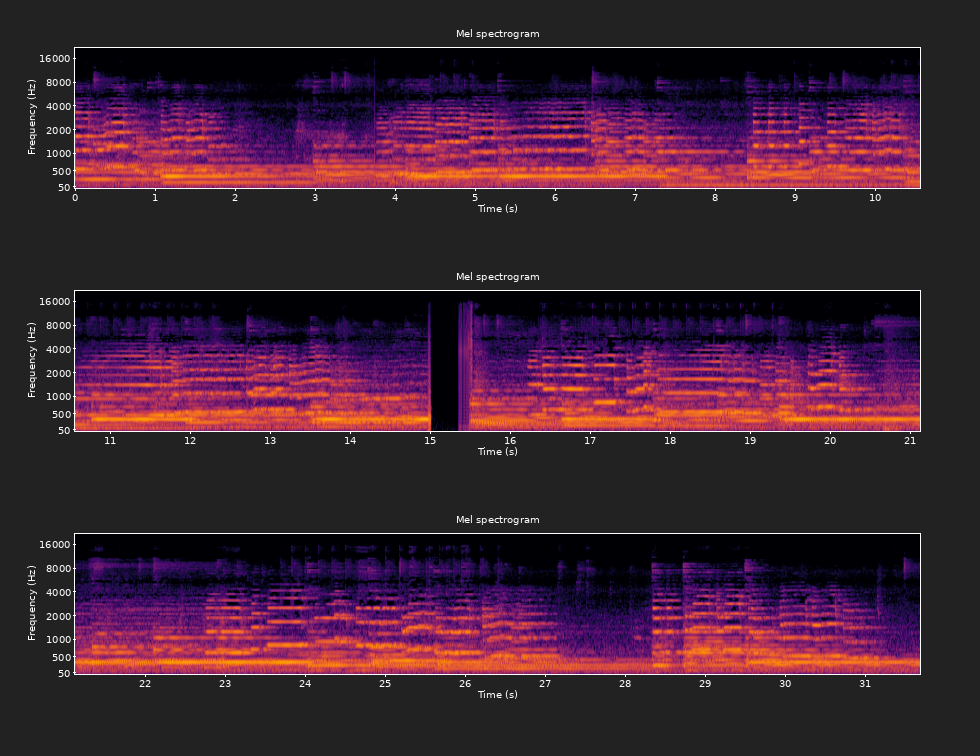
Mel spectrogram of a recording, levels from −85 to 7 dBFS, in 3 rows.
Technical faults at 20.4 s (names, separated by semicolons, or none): none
